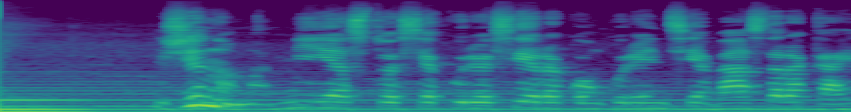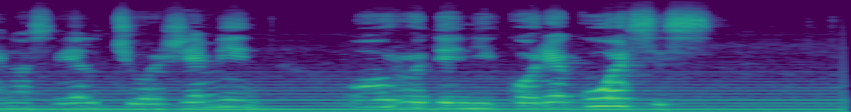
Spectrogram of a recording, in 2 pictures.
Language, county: Lithuanian, Tauragė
